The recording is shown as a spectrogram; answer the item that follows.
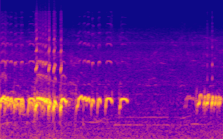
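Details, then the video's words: Local wild-type zebra dove used as a lure: a quick rippling run of coo notes that slows into a few spaced hooked notes, then quiet, then a fresh short trill, with clicking early on. "Perkutut Lokal Alam Suaranya Bagus"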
